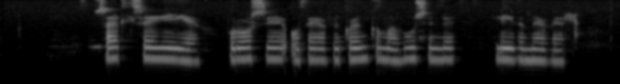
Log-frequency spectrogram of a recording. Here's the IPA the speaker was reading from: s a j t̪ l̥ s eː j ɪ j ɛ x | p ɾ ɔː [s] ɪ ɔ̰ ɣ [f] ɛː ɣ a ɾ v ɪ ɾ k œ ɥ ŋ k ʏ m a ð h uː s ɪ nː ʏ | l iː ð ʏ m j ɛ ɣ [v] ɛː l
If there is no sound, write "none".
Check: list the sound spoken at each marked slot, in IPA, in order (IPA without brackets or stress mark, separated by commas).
s, θ, v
